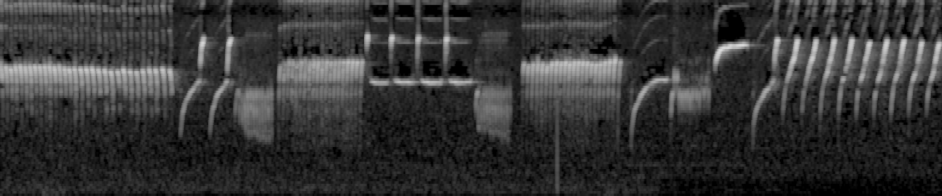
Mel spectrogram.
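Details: Varied song from a white canary: long steady buzzy trills alternate with low rolled notes, flat whistles, and quick upslurred whistles repeated rapidly near the end.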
